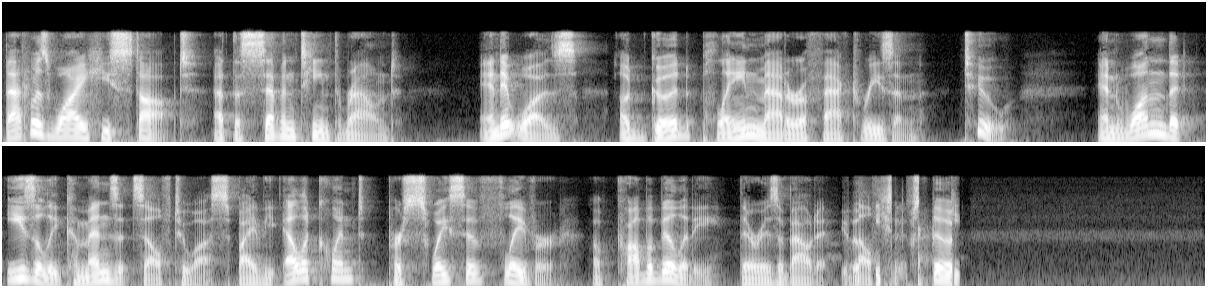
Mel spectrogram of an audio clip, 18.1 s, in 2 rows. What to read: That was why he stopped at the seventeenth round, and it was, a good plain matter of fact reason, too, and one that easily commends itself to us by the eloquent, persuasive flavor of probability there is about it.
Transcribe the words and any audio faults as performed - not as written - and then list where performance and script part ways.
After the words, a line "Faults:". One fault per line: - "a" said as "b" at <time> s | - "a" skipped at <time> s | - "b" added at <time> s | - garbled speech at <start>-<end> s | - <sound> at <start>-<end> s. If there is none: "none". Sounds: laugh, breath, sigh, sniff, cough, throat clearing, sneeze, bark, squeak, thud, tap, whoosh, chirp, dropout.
That was why he stopped at the seventeenth round, and it was, a good plain matter of fact reason, too, and one that easily commends itself to us by the eloquent, persuasive flavor of probability there is about it. [garbled]
Faults:
- garbled speech at 15.3-16.2 s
